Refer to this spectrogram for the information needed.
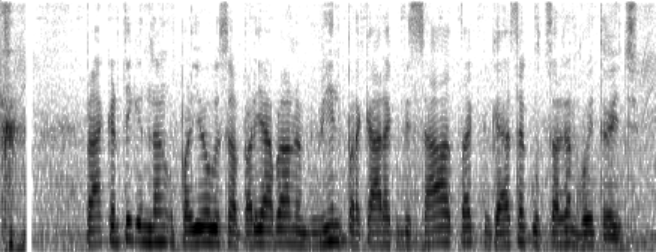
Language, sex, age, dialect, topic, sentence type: Maithili, male, 18-24, Southern/Standard, agriculture, statement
